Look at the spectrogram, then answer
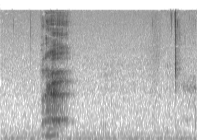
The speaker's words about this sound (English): I got a burp again. I'm so sorry, guys. It's like a burp, but it's also like a pre puke.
